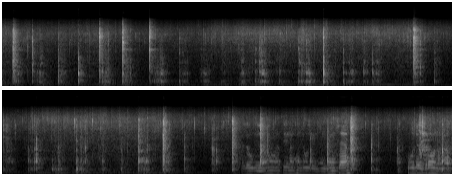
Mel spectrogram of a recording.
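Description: Onion fries until brown in a pan for chicken cooked with Sprite and oyster sauce. A close, busy sizzle is broken by rhythmic scraping strokes of stirring, with a faint voice near the end.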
